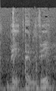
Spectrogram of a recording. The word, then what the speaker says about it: BMW: Donc par exemple à ce niveau, si je mets BMW, ok, BMW, donc tout simplement je prononce V parce qu'on dit W c'est V en allemand.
